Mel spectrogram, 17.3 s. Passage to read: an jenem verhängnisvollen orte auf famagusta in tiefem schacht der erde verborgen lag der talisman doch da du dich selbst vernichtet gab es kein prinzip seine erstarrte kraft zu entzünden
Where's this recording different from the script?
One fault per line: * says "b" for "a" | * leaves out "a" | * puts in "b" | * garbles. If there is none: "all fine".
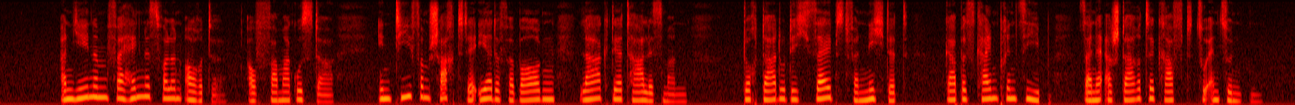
all fine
